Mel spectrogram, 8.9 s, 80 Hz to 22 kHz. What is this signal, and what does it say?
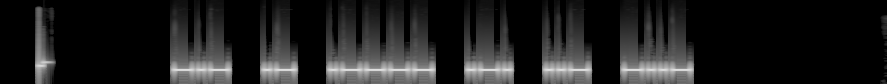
Morse code, heard as a keyed tone, about 20 wpm, spaced as for 14 wpm, 700 Hz. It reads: KA1RUX
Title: USA Call Signs - 2x Character Spacing - 20wpm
